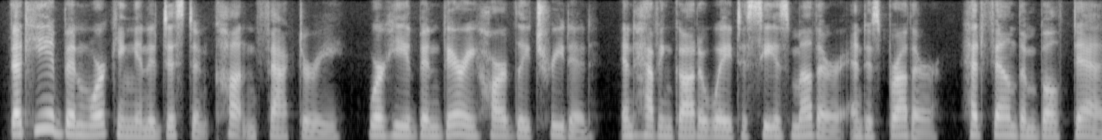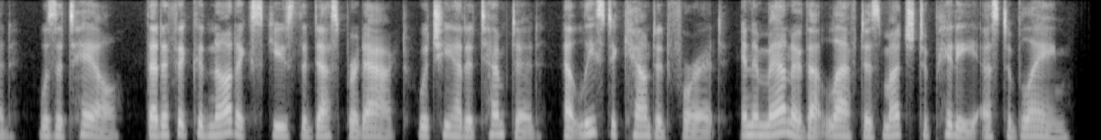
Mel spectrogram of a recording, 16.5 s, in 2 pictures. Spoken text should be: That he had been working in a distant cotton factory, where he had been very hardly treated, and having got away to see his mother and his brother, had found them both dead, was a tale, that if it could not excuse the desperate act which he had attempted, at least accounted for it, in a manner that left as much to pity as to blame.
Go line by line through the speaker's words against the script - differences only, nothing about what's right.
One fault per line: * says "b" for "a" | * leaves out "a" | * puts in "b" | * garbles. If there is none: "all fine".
all fine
